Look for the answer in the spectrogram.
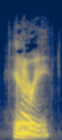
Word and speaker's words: HXRY: And Harry, with it, which is, if anyone's looking him up, HXRY. – Remember that, HXRY. – Which is pronounced Harry.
